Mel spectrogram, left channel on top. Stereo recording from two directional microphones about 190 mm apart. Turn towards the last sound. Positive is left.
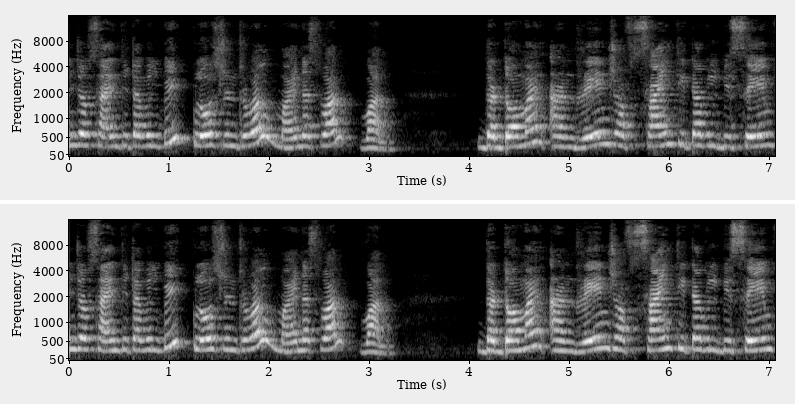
turn(degrees=-35)  # may be behind; listen again after turning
